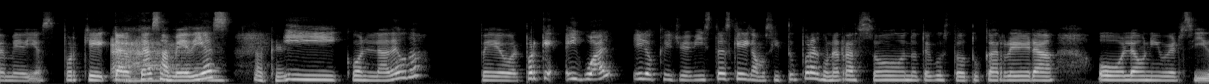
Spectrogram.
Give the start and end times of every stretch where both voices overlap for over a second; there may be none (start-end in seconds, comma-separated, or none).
1.1-2.3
